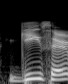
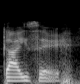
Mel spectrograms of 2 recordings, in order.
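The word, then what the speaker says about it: geyser: गीज़र और गाइज़र दोनों ही इसकी राइट प्रोनाउंसिएशन है जिसमें हम पानी गर्म करते हैं, पानी गर्म करने की मशीन.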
